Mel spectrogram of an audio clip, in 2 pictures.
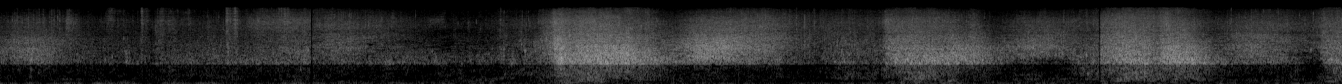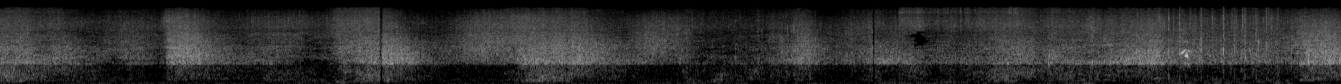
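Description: Sea water splashing and sloshing in the shallows, swelling and fading every second or two as small waves wash over a pebble shore and a dog wades through them. A short sharp sound stands out near the end.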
